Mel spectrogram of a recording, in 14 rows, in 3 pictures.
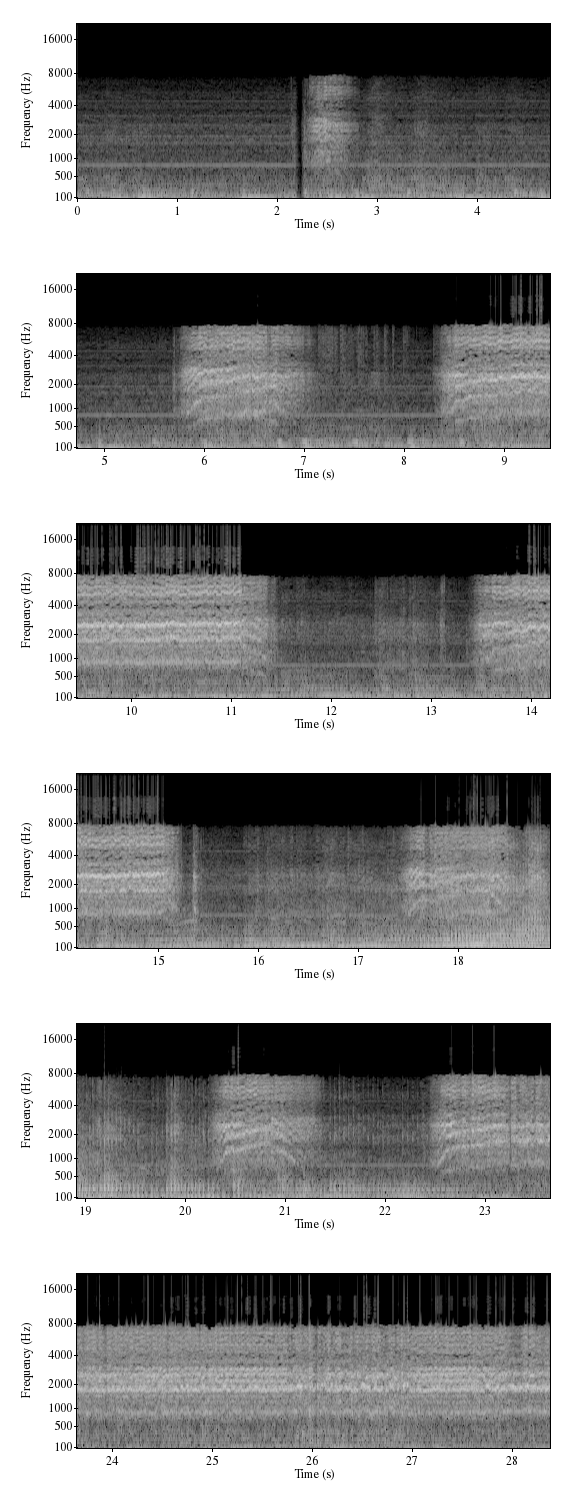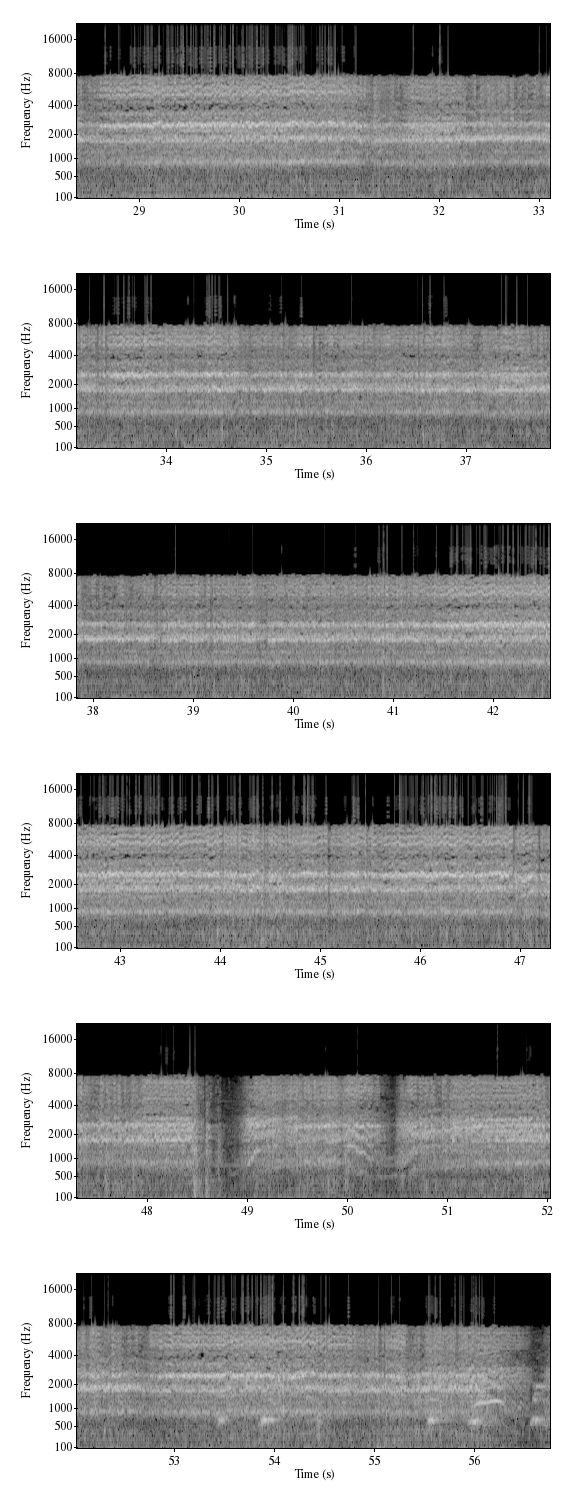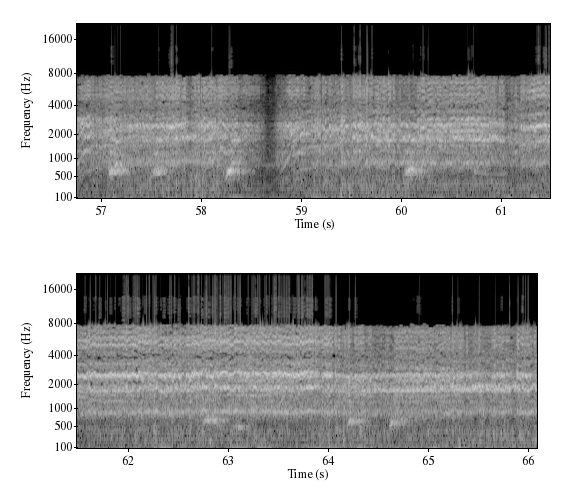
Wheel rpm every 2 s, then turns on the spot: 0, 10, 0, 80, 90, 180, 20, 130, 20, 70, 50, 100, 210, 210, 210, 210, 220, 230, 230, 230, 230, 210, 230, 220, 160, 150, 220, 220, 170, 130, 210, 210, 220.
none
